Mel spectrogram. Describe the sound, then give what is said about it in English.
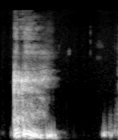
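A loud throat clearing with a rough, gravelly rasp lasting about half a second, followed after a short pause by a brief murmur of voice. “Oh, I'm clearing my throat.”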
